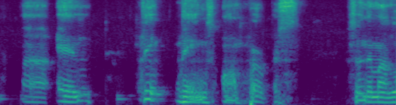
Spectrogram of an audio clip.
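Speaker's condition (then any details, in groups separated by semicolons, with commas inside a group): ALS; hoarse voice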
